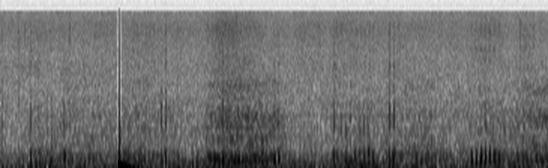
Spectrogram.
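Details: Pet cat purring hard on a bed beside its owner: steady low rumbling purr in regular pulses, interrupted by one sharp click or tap near the first second, then continuing evenly.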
